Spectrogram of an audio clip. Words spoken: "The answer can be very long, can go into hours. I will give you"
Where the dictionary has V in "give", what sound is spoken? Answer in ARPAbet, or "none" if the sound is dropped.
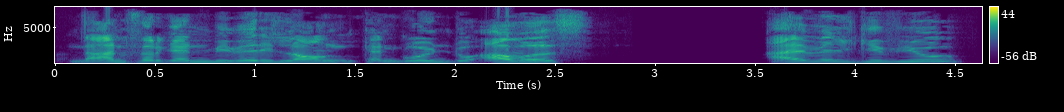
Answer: V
